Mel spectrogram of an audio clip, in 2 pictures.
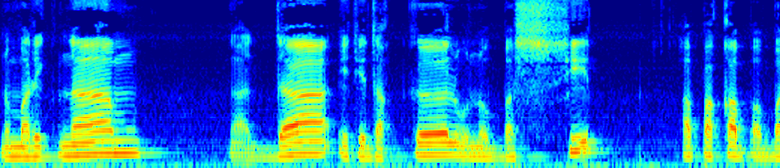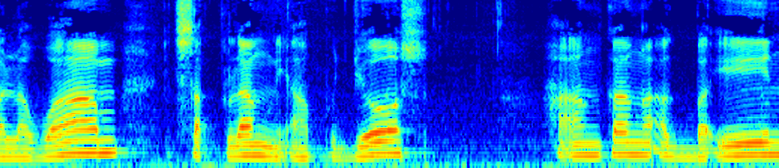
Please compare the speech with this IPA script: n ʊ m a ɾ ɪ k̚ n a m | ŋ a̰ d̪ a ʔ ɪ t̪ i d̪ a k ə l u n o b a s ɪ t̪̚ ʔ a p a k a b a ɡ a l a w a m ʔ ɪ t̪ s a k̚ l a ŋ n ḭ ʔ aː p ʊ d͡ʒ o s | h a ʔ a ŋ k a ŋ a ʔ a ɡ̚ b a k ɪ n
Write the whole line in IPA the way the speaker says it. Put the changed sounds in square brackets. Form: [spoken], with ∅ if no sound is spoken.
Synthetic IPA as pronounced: n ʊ m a ɾ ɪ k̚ n a m | ŋ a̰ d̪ a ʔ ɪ t̪ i d̪ a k ə l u n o b a s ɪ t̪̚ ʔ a p a k a b a [b] a l a w a m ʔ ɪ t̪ s a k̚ l a ŋ n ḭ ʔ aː p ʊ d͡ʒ o s | h a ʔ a ŋ k a ŋ a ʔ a ɡ̚ b a [ʔ] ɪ n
